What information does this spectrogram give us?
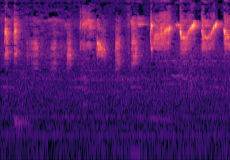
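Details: Long-tailed shrike on the lookout for a rival gives rough, rasping squawks about every half second, shifting to loud, wavering high whistled slurs near the end, over a low background hum.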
